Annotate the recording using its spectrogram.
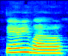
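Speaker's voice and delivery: aloof. A narrator's reading. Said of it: "he said aloofly".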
